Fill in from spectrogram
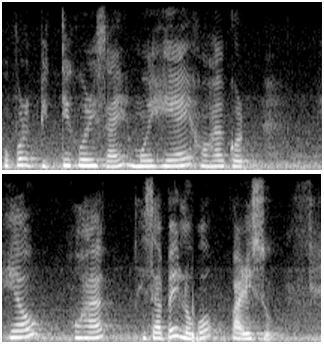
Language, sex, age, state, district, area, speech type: Assamese, female, 18-30, Assam, Goalpara, urban, spontaneous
